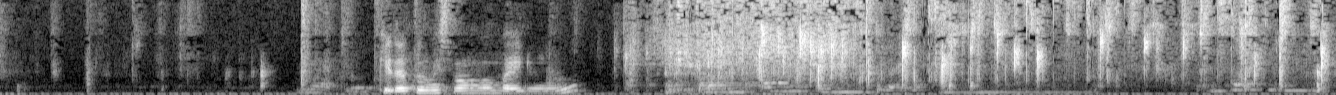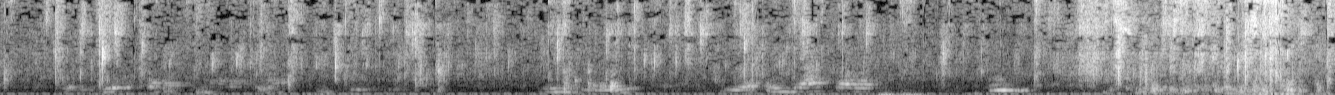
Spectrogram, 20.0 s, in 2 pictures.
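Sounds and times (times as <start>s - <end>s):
oil crackling and popping: 4.6s - 20.0s
onion frying in hot oil: 4.7s - 20.0s.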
